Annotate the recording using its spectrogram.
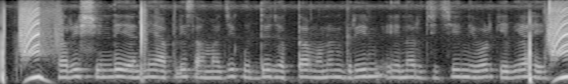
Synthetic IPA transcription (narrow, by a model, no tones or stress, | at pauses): həɾiɕɕind̪ʱejanːiːapliːsamad͡ʑiːkud̪ʱːjəd͡ʑək̚t̪am̤əɽ̃uːnɡɾiːnenəɾd͡ʑit͡ɕiːniʋəɽkeliːaɦe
